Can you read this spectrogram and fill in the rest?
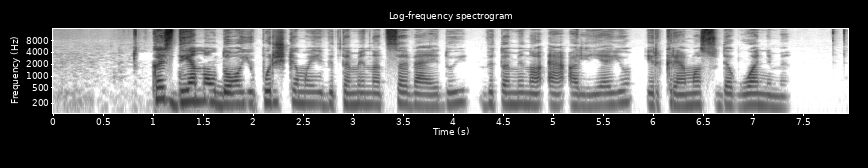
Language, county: Lithuanian, Utena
